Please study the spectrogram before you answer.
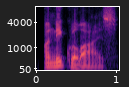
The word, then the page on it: unequalize: American English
